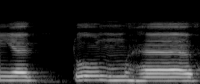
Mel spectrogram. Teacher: میم ساکن کے بعد ہا ہے، اظہار شفوی ہوگا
